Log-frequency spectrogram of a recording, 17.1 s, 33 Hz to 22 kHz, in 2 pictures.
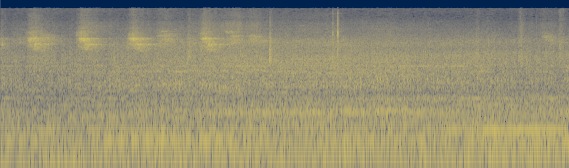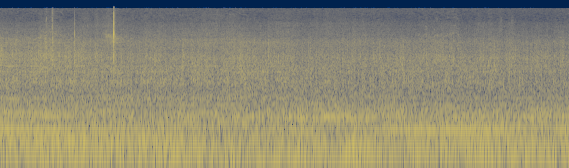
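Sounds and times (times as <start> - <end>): low machinery hum: 0.0 - 17.0
faint clicks: 4.9 - 5.2, 9.2 - 10.4.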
